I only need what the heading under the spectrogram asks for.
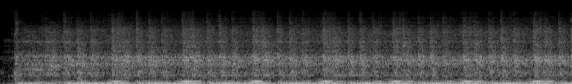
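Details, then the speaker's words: Dodge Aspen V8 on its second start attempt: the starter cranks strongly at an even beat but the engine never fires. Owner suspects bad gas, since the old tank was never pumped out. "Crank it strong. Probably has bad gas."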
